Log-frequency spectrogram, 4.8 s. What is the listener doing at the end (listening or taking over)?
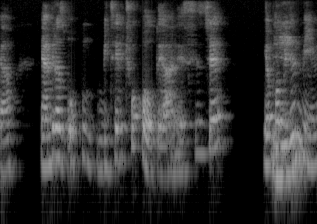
taking over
